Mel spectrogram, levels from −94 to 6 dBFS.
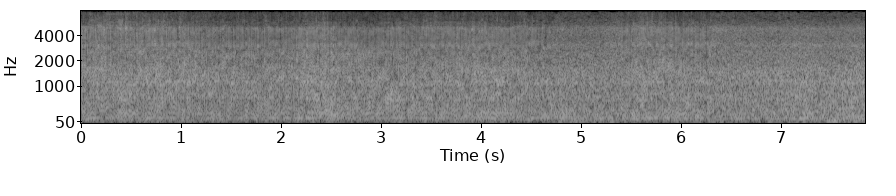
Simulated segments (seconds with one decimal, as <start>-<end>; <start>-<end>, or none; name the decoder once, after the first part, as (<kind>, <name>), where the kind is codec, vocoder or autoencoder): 0.0-4.7 (vocoder, HiFi-GAN); 5.4-6.3

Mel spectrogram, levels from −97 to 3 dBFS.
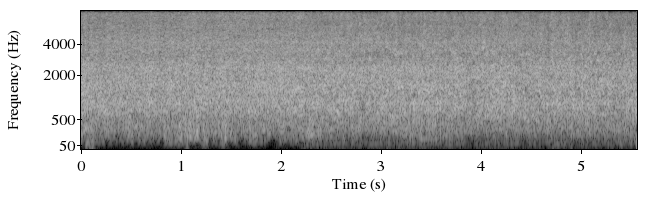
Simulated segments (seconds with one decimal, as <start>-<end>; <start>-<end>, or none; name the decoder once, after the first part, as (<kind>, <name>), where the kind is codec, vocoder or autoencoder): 2.2-5.6 (vocoder, HiFi-GAN)

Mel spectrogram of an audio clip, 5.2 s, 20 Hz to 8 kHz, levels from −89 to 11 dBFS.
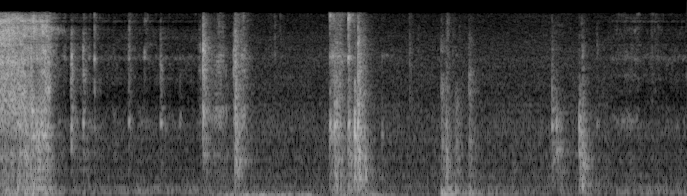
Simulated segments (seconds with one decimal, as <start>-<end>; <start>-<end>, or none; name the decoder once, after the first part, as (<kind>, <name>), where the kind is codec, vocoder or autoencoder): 0.0-1.5 (vocoder, HiFi-GAN); 4.6-5.2

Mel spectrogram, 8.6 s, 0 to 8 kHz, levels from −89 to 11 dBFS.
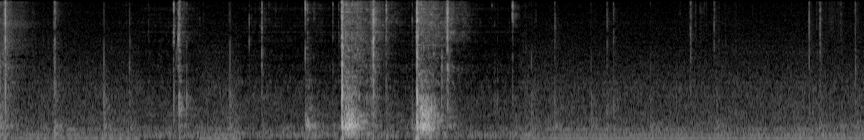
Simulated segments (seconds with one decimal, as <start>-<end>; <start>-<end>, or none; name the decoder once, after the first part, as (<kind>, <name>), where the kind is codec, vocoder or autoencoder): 1.4-2.0 (vocoder, HiFi-GAN); 2.4-5.2

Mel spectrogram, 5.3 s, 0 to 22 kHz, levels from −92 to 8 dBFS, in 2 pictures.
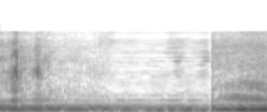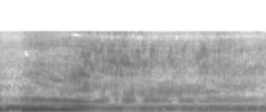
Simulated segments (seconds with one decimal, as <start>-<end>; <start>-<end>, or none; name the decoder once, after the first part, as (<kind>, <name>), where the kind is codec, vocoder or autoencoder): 1.1-2.1 (vocoder, HiFi-GAN)

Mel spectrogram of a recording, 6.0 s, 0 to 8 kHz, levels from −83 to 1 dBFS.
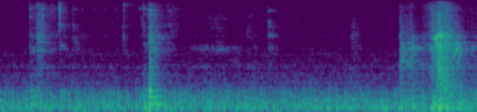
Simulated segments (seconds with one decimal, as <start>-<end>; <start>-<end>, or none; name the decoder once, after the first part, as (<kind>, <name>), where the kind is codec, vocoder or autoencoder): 0.0-6.0 (vocoder, HiFi-GAN)

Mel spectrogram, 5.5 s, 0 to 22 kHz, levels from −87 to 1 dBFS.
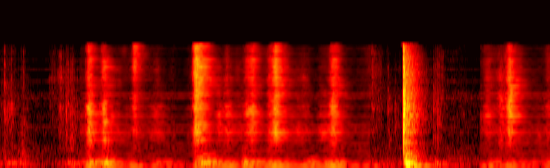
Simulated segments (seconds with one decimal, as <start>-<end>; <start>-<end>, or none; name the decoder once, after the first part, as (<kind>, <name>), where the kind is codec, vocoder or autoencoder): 0.8-3.7 (vocoder, HiFi-GAN); 4.8-5.5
